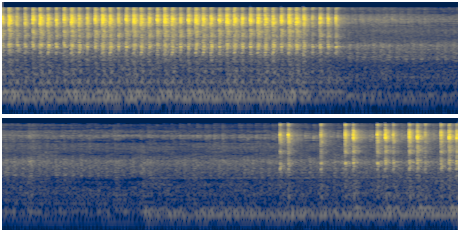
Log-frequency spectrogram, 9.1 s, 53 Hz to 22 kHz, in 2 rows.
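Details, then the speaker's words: Sharp automatic washing machine, over 10 years old, empty, during spin-dry: loud rumbling with rapid thumping about three times a second as the wobbly, loose tub bangs the cabinet side; defective tub assembly. "Yan, sobrang mapalag yung kanyang tab, kaya bumabangga siya, kaya nag-iingay siya."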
